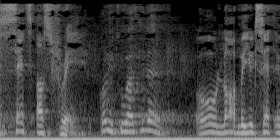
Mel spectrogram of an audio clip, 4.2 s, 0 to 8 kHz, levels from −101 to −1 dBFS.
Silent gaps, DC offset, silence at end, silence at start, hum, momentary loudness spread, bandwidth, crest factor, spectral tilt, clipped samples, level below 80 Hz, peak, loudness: none; 1%; 0 s; 0 s; none; 12 LU; 7.8 kHz; 16 dB; -4 dB/octave; under 0.1%; -58 dBFS; -22 dBFS; -39 LUFS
